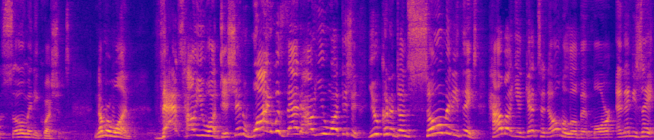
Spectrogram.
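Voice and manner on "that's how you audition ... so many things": incredulous. Real, not acted. Storyteller questions the actress's audition method, incredulous. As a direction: demand an answer, pitch way up. Indignant reaction to the story's twist.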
